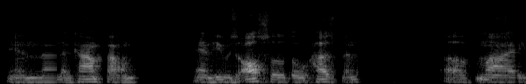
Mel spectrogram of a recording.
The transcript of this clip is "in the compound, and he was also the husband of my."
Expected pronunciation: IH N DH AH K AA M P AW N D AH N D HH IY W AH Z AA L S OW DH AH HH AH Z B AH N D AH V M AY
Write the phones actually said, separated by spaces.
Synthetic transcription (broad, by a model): IH N DH AH K AA M P AW N D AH N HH IY W AH Z AA L S OW DH AH HH AH Z B AH N D AH V M AY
